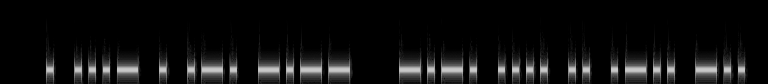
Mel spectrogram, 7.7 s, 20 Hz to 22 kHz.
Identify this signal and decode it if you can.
Morse code, heard as a keyed tone, about 17 wpm, 700 Hz. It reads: EVERY CHILD
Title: Sentences from Top 1000 Words - Review Part 6 - 17wpm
